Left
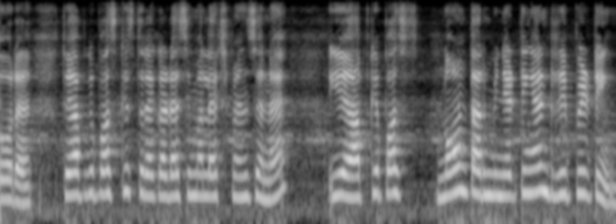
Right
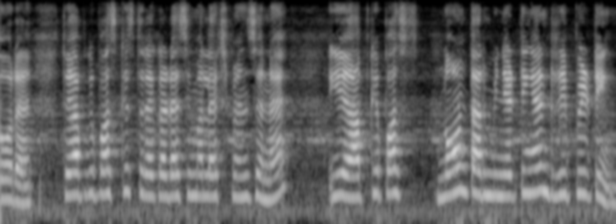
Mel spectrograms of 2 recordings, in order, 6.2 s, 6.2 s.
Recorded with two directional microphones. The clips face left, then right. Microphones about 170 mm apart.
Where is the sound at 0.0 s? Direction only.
55° left (ahead or behind).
